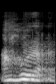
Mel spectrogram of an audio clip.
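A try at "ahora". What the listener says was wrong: আওরা, এটাকে বলা হচ্ছে আহোরা বলে না, এটাকে বলা হচ্ছে আওরা।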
